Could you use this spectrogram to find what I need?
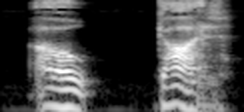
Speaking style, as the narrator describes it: Maggie muttered

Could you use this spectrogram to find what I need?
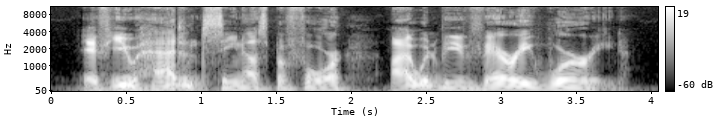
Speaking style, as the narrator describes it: Callan said

